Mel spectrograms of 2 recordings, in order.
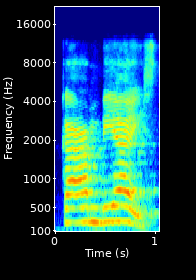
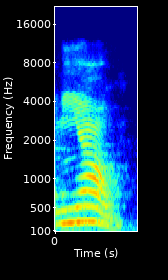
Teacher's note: una vocal cerrada una vocal abierta y una vocal cerrada ya para que se forme triptongos debe cumplir con esta regla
